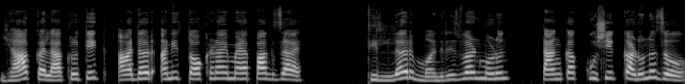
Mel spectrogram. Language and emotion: Goan Konkani, disgusted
